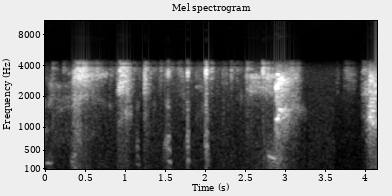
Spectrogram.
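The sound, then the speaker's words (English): A small female corgi whimpers during a dog fight and lets out a string of sharp, high-pitched yips in uneven bursts, with a brief pause before one last whine at the end. “I've got a female corgi, and everything belongs to her, even if it's somebody else's.”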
